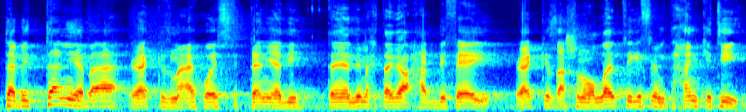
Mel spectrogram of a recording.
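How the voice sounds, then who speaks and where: A man with an Egyptian Arabic accent teaching an exam-prep English grammar lesson, animated, posing students' questions and answering them himself, drawing out key letters slowly. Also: medium pitch, slight background noise. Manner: animated, asks and answers his own questions.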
